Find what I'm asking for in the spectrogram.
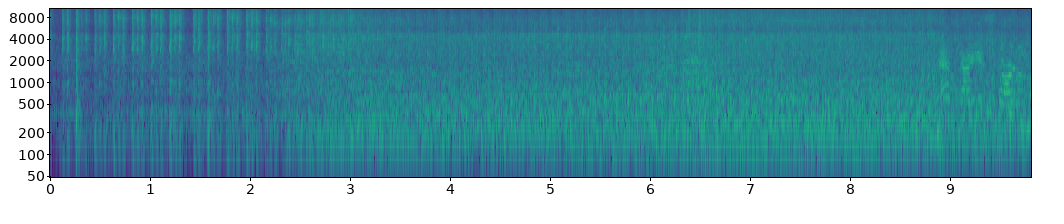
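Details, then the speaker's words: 1914 Ford Model T being primed and choked, coils buzzing: rapid cranking thumps for a couple of seconds, then the engine catches and settles into an even, steady run; healthy start. "you hear the coils buzzing and with a little luck she'll kick out"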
